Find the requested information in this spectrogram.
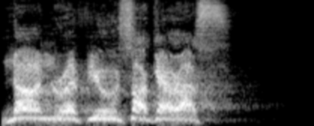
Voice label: Male Demon Hero Power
